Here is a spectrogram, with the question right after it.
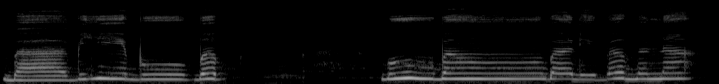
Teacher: Melafalkan huruf ba dengan cara merapatkan kedua bibir.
